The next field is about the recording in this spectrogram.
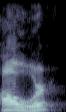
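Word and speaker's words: hour: 자, 그 다음에 이제 on을 쓰는 게 뭐 our, h가 묵음이라 그러죠.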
